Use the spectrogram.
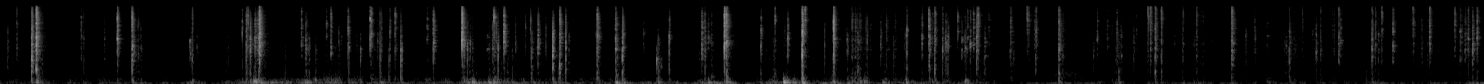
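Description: A folded and crumpled aluminium foil sheet, held upright in both hands, is crinkled and scratched with long nails. The result is a dense run of sharp, bright crackles and scratchy clicks, with little low end. The bursts come in irregular clusters across the clip.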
